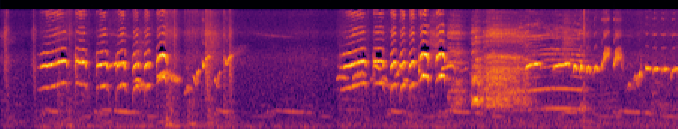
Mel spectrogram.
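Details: Female white-rumped shama used as a lure to stir other females into breeding readiness; repeated chattering chirp series and sweet whistles in two bursts separated by a quiet pause, with a brief noisy rustle.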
